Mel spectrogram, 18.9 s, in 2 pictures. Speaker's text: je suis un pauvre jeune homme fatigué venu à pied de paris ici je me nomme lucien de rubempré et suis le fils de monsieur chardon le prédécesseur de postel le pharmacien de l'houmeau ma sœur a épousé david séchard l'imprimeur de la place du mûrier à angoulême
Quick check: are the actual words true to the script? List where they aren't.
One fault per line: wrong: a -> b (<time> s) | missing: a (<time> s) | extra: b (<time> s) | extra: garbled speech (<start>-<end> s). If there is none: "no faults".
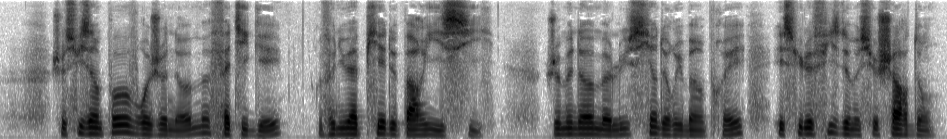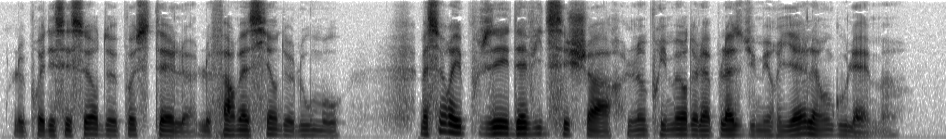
no faults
